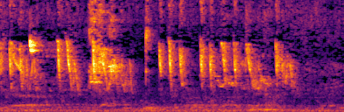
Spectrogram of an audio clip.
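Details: High-pitched, rapid chirps and twitters from a young bar-winged prinia starting to find its voice after hand-feeding ends. The notes fall into short, evenly spaced bursts that fade toward the end.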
